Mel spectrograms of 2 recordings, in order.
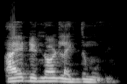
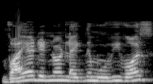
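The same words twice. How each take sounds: First: Slow, low, every word spaced out; firm verdict. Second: Said in the usual way. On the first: Real, not acted. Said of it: "मेरा review है टू stars". (धीमे, ठहरकर फैसला सुनाते हुए)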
